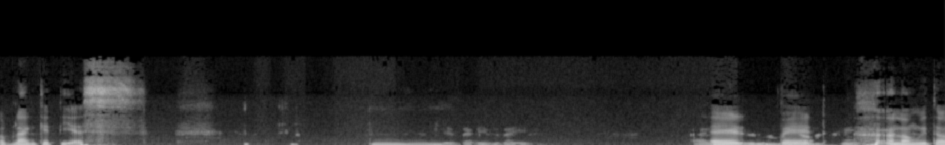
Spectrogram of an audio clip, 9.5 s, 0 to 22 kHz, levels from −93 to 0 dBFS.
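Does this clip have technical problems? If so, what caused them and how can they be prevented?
Yes. The speech dips sharply four times, at 4.3 to 4.66 s, 7.43 to 7.8 s, 8.13 to 8.46 s and 8.98 to 9.37 s. The drops range from about 10 dB to about 30 dB, and the last is deepest. This is speech suppressed in double talk, likely an echo canceller that mistook the talker for loudspeaker echo while the far side spoke. On a spectrogram the energy thins or vanishes in patches, and the waveform shows notches in the envelope. A canceller with robust double-talk detection and less aggressive residual suppression, or a headset that removes the echo path, would prevent this.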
